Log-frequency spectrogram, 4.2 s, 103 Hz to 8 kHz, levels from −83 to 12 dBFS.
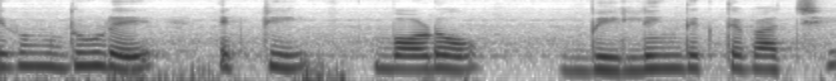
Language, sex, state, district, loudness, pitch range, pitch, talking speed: Bengali, female, West Bengal, Paschim Medinipur, -16 LUFS, 200-225 Hz, 205 Hz, 100 wpm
